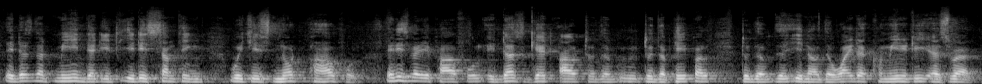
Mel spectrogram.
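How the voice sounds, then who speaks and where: A man hosting an event, speaking informally and haltingly to a gathering, often repeating words. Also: medium pitch, flat delivery, warm tone. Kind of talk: informal, semi-improvised public address.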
